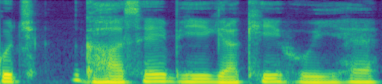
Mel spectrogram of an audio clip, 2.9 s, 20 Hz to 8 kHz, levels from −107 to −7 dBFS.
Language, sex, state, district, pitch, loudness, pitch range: Hindi, male, Jharkhand, Ranchi, 110 Hz, -17 LUFS, 100-120 Hz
